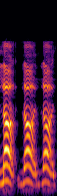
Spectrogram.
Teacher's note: जबान दांतों के पास लग रही है, दंते हो जाएगा, उच्चारण स्थान दंते है। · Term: पार्श्विक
